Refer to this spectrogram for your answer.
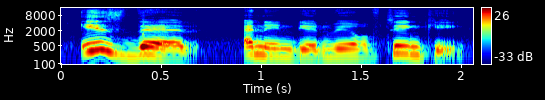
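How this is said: The stress falls on the word is. "italicized the word is"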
